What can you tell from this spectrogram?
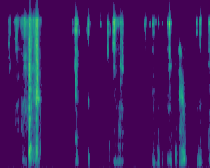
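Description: Handling noise as small camping stove gear is packed away: a short clatter just under a second in, then scattered small clicks and scrapes.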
